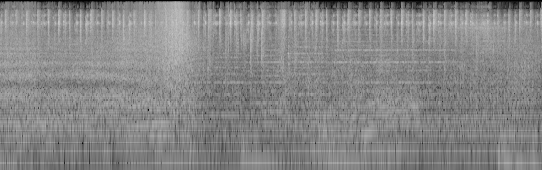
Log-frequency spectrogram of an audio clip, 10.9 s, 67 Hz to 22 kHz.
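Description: Phil Lamartine's Fuchs machine in a monstrous race crash at Willowbank in 2007: a loud, sustained mechanical roar with a sharp broadband smash near the middle, then continued rumbling and scraping noise.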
